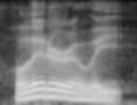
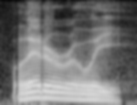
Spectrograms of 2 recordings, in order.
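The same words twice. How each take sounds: No difference in how they are said.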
